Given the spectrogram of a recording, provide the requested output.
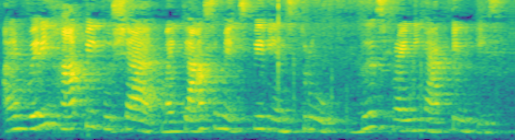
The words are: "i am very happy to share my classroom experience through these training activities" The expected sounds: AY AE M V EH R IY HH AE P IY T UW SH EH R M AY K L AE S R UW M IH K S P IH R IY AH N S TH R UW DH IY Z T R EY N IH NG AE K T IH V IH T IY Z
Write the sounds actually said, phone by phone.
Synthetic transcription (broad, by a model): AY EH M V EH R IY HH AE P IY T UW SH EH R M AY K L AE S UW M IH K S P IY R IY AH N S T R UW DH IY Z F R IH N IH NG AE K T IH V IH T IY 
